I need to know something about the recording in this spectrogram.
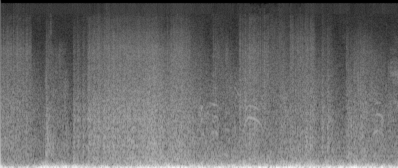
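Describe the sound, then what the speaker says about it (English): Assault rifles and other weapons crackle in a dense, continuous battle in a World War II strategy game, rapid overlapping bursts with booms underneath, loud throughout while a commentator talks over the fighting. "It's just an assault rifle that will tear you up."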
